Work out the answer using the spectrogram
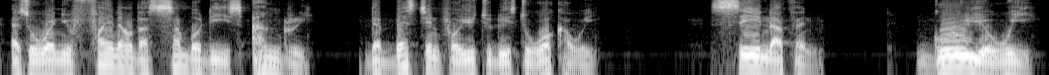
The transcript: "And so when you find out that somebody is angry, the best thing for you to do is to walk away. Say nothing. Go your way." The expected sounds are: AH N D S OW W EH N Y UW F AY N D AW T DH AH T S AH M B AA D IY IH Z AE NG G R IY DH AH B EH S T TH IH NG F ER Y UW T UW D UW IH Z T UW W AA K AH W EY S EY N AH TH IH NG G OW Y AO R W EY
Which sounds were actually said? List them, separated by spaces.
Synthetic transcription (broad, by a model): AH N S OW W EH N Y UW F AY N D AW T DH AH T S AH M B AA D IY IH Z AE NG G R IY DH AH B EH S T TH IH NG F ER Y UW T UW D UW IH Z T UW W AA K AH W EY S EY N AH TH IH NG G OW Y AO W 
